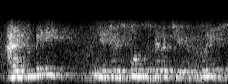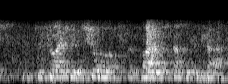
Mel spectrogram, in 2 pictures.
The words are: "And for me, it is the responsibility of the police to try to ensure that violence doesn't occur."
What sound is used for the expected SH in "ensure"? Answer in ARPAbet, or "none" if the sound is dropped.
SH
